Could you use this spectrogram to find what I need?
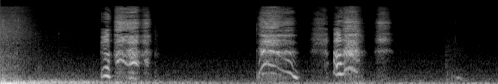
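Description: A young woman speaks in a distressed, worried voice.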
